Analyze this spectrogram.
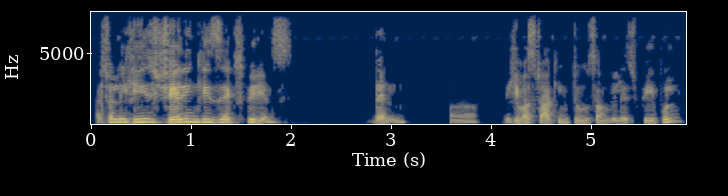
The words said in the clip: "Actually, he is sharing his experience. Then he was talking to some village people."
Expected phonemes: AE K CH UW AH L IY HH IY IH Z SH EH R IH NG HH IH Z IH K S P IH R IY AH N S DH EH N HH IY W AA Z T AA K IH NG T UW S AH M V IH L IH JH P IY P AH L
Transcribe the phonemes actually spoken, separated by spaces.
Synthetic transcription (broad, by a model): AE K CH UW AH L IY HH IY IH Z SH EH R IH NG HH IH Z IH K S P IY R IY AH N S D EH N HH IY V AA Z T AA K IH NG T UW S AH M V IH L IH JH P IY P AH L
